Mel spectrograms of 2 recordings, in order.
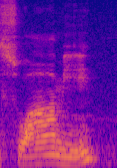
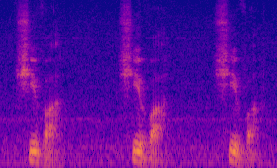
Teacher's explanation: very much like english and va is a little bit softer it's somewhere between an english w and an english v sound and some it's never as hard as v in english but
